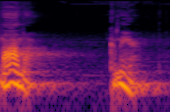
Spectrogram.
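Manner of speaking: soft, hushed, whispered voice. Retelling a sick son's words to his mother: imitating a whisper. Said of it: "he said to me in this whispered voice".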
